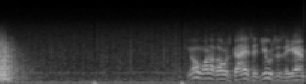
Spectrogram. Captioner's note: window blind slamming shut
